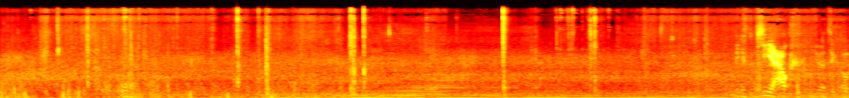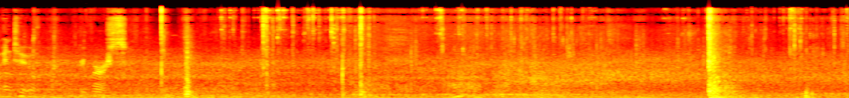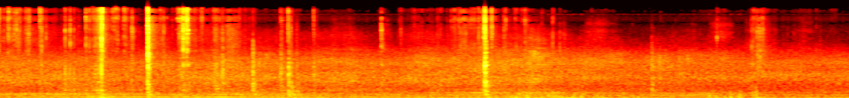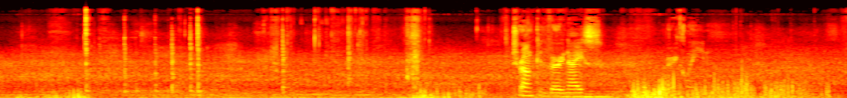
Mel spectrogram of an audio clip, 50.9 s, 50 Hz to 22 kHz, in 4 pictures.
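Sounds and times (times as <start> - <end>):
car keys jangling and clicking: 8.2 - 9.4, 15.9 - 28.6
car door shutting: 23.3 - 24.0.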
